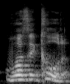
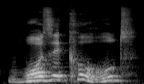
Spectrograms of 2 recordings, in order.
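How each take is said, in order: First: Quick casual question, lightly voiced; quoted wife question. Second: Slow, drawn-out mock innocent ask; drawn-out wife question. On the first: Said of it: "she's like". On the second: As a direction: stretch the question out slowly, deadpan. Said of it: "the question my wife gave me".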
